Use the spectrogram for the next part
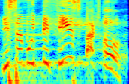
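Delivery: high, pleading complaint to the pastor; the painter complaining to his pastor, pleading; exasperated painter. Retold or imitated. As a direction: whine that it is too hard. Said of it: "Ele fala assim".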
